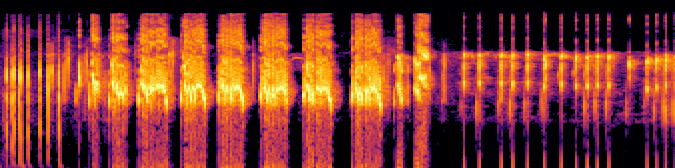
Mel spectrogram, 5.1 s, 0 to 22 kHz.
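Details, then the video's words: Swiftlet lure recording from 2021: a run of rasping harsh squawks in quick succession, then a switch to fast, thin, high ticking chirps. "SUARA SUPER PANGGIL WALET"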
